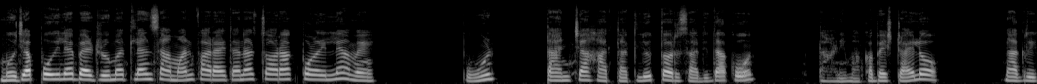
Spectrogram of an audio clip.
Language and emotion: Goan Konkani, fearful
